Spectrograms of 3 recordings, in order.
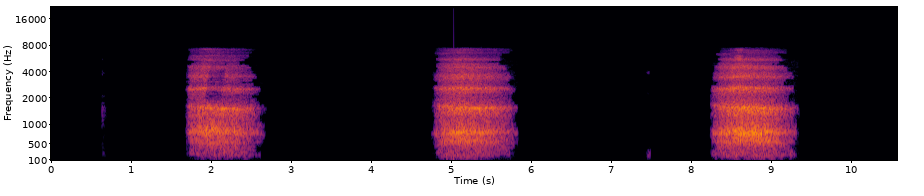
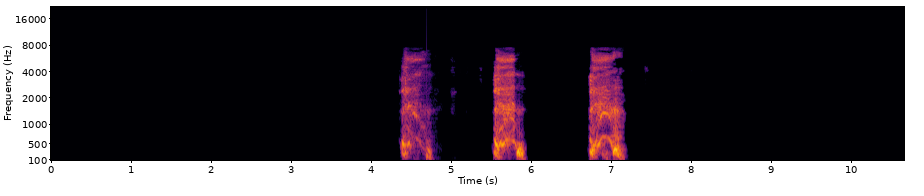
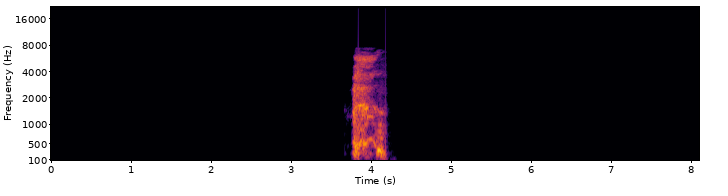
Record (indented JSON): {
  "exhalation_length": "10.6 s",
  "exhalation_amplitude": 22594,
  "exhalation_signal_mean_std_ratio": 0.39,
  "three_cough_length": "10.7 s",
  "three_cough_amplitude": 30489,
  "three_cough_signal_mean_std_ratio": 0.23,
  "cough_length": "8.1 s",
  "cough_amplitude": 28739,
  "cough_signal_mean_std_ratio": 0.16,
  "survey_phase": "beta (2021-08-13 to 2022-03-07)",
  "age": "18-44",
  "gender": "Male",
  "wearing_mask": "No",
  "symptom_other": true,
  "smoker_status": "Ex-smoker",
  "respiratory_condition_asthma": false,
  "respiratory_condition_other": false,
  "recruitment_source": "REACT",
  "submission_delay": "1 day",
  "covid_test_result": "Negative",
  "covid_test_method": "RT-qPCR",
  "influenza_a_test_result": "Negative",
  "influenza_b_test_result": "Negative"
}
